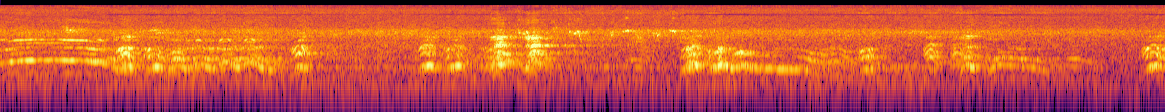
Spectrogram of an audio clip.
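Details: Angry German shepherd puppy barking loudly in the street: tonal, yelping barks and whine-like rising and falling calls in bursts, with louder clusters around the third, fifth and seventh seconds; faint voices underneath.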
